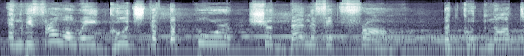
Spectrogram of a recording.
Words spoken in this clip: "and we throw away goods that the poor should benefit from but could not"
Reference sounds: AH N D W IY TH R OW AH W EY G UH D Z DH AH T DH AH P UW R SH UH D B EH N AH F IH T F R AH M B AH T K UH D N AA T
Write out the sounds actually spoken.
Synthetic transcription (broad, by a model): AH N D W IY TH R OW AH W EY G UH D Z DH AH T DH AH P UW R SH UH D B EH N AH F IH T F R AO M B AH T K UH D N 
